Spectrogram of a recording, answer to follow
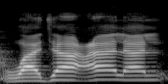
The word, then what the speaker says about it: وجعل: سماوات طباقا طباقا وجعل واو زبر وا جیم زبر جا، واو اور جیم کو ہم نے لمبا نہیں کرنا، عین کو صحیح تلفظ کے ساتھ پڑھیں گے، لام کو آگے لام کے ساتھ ملانا ہے۔ وجعل آل نہیں کرا، آل حمزہ کی آواز ہے، عین کو صحیح تلفظ کے ساتھ پڑھنا ہے۔ وجعل قمر قمر قاف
